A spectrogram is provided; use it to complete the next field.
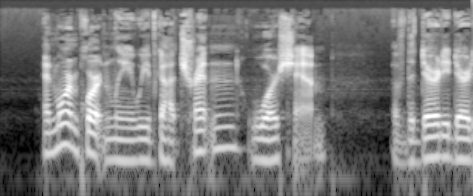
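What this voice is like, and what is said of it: Usual voice. Nothing is said of it.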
